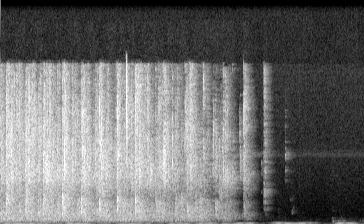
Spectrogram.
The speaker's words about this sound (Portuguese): E dê uma salva de palmas para o Senhor.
